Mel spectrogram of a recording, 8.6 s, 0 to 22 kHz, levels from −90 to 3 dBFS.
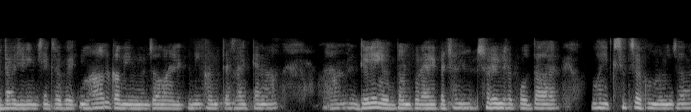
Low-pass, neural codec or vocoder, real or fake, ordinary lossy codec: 5.4 kHz; codec, 16 kHz, 1 kbps, FreqCodec, smaller model; fake; MP3, 32 kbps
